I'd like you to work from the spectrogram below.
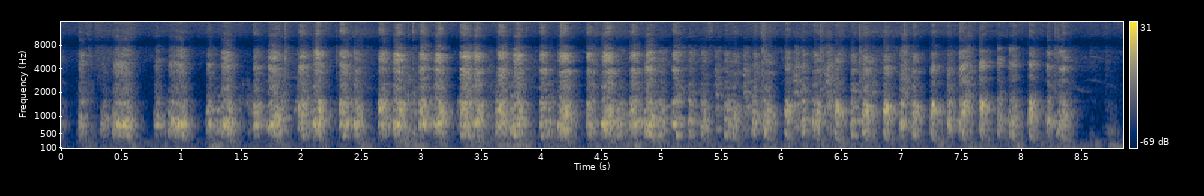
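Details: Chukar partridge kept as a fighting bird, uttering a steady stream of hoarse, clucking chuk calls at close range, roughly three per second, stopping abruptly at the end.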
